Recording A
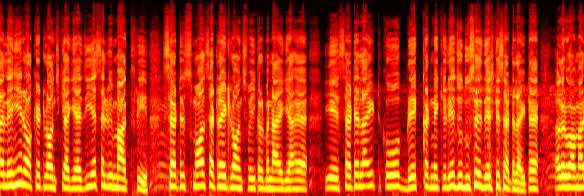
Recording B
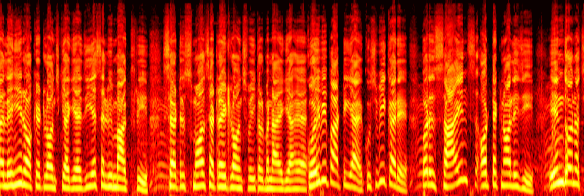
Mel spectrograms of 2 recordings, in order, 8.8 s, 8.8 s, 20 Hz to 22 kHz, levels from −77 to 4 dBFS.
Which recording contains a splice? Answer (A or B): B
